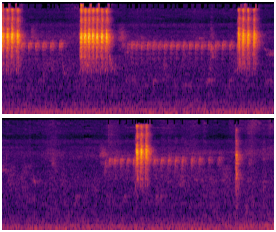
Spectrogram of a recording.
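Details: Tepus babbler repeating rasping, buzzy bursts roughly every two seconds, linked by long, even, high-pitched trills, with a sharp click near the end and a low hum beneath.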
